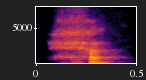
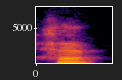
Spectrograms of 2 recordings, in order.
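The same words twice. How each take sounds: First: The h is tight and raspy, made deep in the throat. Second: The h is a light, plain breath like English h. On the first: "the sound is ha" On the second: "sounding like an H in English"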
